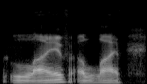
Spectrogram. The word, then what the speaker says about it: Live A Live: game you know that the way that you pronounce the title has been a point of debate and speculation and solstice you can confirm it is live alive right it is indeed live alive you know they actually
